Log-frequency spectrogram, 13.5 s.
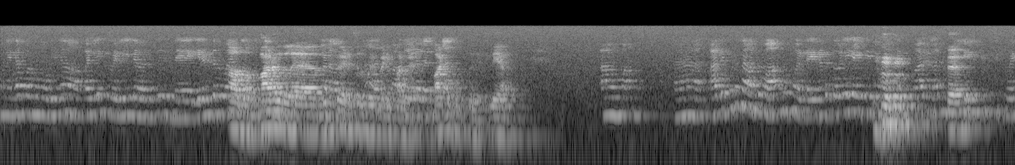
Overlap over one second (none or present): present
